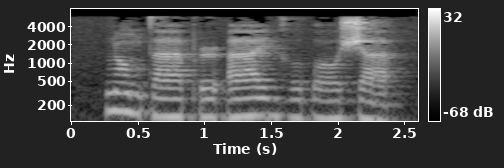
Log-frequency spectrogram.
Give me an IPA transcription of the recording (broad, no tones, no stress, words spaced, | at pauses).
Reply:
ɳɔ̃mt̪aːpʼə˞ ʔaːɪ̯ɡʱoɓɔː ʃa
